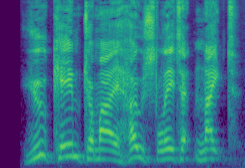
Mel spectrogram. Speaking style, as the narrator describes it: he shouted at Alex

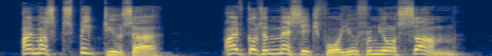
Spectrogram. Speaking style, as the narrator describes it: cried

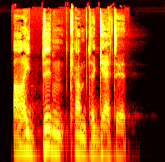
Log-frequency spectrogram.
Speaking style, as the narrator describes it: said Bobby angrily

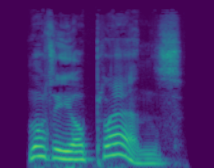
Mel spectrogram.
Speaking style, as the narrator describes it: laughed

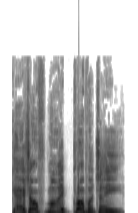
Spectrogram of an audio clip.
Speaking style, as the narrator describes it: he shouted repeatedly

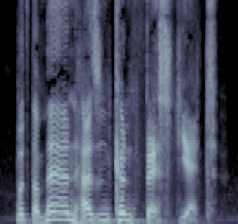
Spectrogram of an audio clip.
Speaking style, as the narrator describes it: the queen said angrily

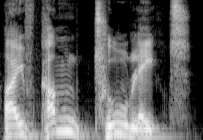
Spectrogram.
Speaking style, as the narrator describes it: cried

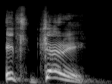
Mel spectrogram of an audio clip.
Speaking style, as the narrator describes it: shouted Larry

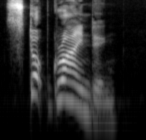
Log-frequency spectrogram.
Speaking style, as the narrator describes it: shouted the captain

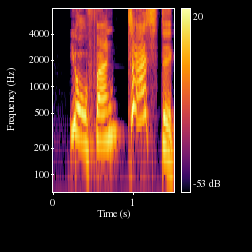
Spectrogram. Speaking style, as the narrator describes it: I exclaimed

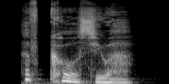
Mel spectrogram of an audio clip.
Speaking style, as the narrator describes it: said the nurse kindly

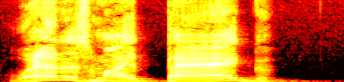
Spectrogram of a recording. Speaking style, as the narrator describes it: Eric shouted

